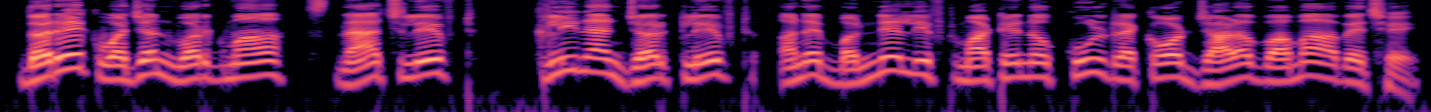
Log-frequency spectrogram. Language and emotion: Gujarati, neutral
